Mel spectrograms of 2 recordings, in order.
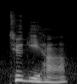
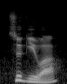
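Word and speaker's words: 次は: The symbol for tu can also be written out as or pronounced as tsu, and ha can also be written out and pronounced as wa. So this first word would actually be tsugiwa, or this first phrase would be tsugiwa.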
